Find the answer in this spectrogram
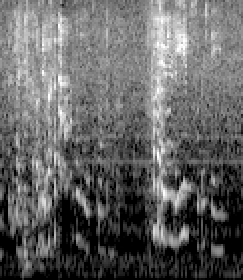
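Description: A domestic animal's high-pitched, wavering calls, several short ones in a row, the loudest about one and a half seconds in.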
